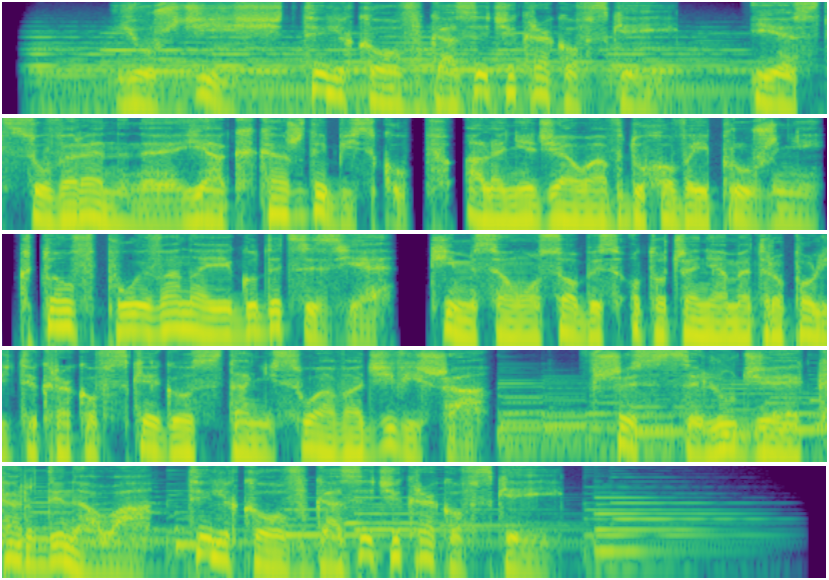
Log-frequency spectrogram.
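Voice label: Polish, male, announcement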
